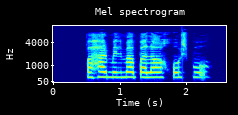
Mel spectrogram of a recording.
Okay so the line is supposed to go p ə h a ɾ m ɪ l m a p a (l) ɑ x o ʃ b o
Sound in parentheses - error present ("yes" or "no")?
no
